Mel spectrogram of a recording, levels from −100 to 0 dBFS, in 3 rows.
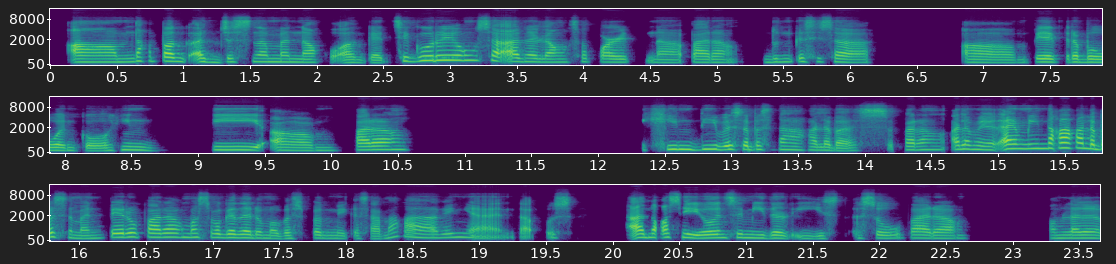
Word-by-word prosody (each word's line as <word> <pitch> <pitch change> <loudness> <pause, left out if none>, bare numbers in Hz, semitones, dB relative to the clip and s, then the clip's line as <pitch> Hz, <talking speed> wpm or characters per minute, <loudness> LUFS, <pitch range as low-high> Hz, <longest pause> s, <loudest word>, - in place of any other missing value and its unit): um, 205 0 +3
nakapag 260 -3 +4
adjust 215 +2 -1
naman 215 -2 -1
ako 190 0 -3
agad, 170 -2 -2
siguro 295 +5 +2
yung 320 -1 +4
sa 310 -2 +3
ano 225 -1 -1
lang 200 0 -2
sa 220 -1 -10
part 200 -2 0
na 180 -1 -5
parang 190 -1 -2 0.2
dun 210 +2 -7
kasi 230 0 -4
sa, 185 -3 0 0.7
um, 180 -2 -2
pinagtrabahuhan 195 -2 +1
ko 165 0 -3
hindi, 210 +1 -3
um, 185 0 -2
parang 230 +2 +3 1.7
Hindi 250 0 0
basta-basta 240 0 0
nakakalabas, 195 -6 -3
parang 225 +1 -2
alam 250 0 0
mo - - +1
'yon, 215 - -1
I 290 +1 +7
mean 295 +1 0
nakakalabas 320 -3 +6
naman 190 +2 -7
pero 255 +3 +3
parang 260 0 +3
mas 255 0 -2
maganda 230 -2 +2
lumabas 180 -2 -5
'pag 200 -2 -5
may 180 -2 -9
kasama 175 +6 -7
ka 235 -3 0
ganyan, 250 +3 -5
tapos - - -7 0.4
ano 240 0 +5
kasi 250 -2 +2
yun 220 +2 +3
sa 230 +1 -2
Middle 200 -3 -1
East 175 0 -8 0.2
so 200 +2 -3
parang, 190 -2 -1 0.6
ah, - - -7
lalo 200 0 0
210 Hz, 140 wpm, -22 LUFS, 190-240 Hz, 1.7 s, I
